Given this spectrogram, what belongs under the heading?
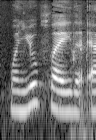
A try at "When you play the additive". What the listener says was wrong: Oh, you 不要放重音. When you play.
